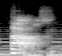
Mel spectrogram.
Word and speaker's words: half: Half. Half. Half. Yeah. What's I'm not wrong. Is the L, right? L. Yeah. L is a silent letter.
